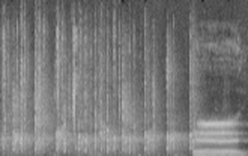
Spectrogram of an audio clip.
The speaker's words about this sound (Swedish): Vi kanske inte kan övertala dem för en applåd, men vi kan övertala ni som är här för en applåd för Bertil i alla fall, för han skötte sig så bra.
